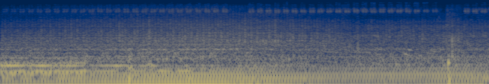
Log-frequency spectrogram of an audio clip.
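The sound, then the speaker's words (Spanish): A car engine idling before refuelling, a steady low rumble with an even, unbroken hum that holds at the same level from start to finish. “Voy a echarle gasolina al coche.”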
